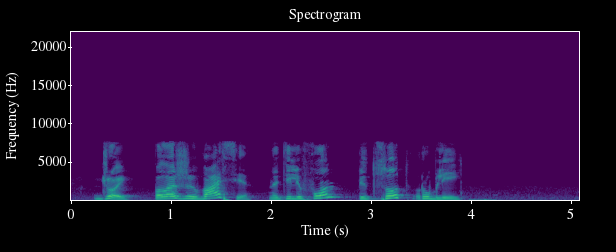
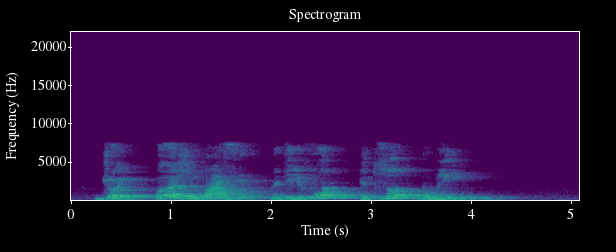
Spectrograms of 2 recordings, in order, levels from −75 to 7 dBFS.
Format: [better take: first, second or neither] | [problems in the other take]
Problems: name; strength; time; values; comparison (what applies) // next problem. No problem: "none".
first | room echo; dies away in 1.1 s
